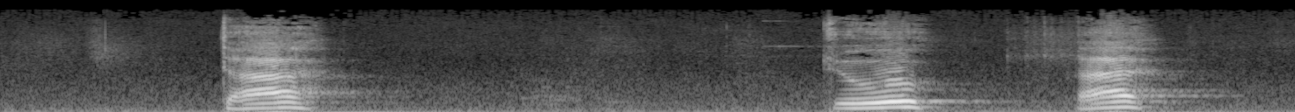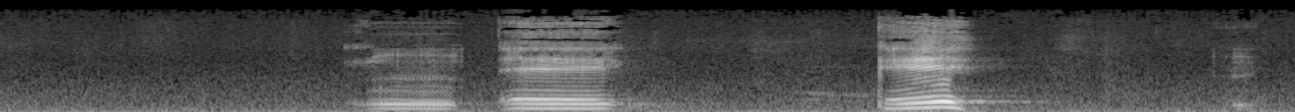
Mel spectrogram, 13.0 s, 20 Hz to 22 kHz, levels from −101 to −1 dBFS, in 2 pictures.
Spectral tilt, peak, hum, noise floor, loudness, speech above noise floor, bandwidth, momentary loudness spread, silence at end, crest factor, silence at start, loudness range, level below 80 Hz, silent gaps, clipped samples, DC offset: -5 dB/octave; -8 dBFS; none; -49 dBFS; -20 LUFS; 30 dB; 14.5 kHz; 24 LU; 0.25 s; 18 dB; 1.1 s; 7 LU; -50 dBFS; none; under 0.1%; under 0.1%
